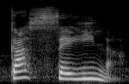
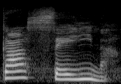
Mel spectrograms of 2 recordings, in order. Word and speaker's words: caseína: de vaca, se llama caseína. Se escribe con S, no es lo mismo que la cafeína del café. Se llama caseína.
